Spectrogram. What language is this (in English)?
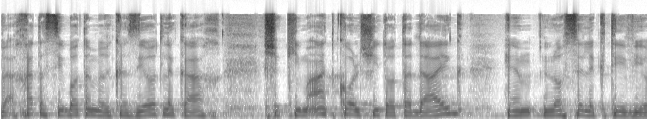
Hebrew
